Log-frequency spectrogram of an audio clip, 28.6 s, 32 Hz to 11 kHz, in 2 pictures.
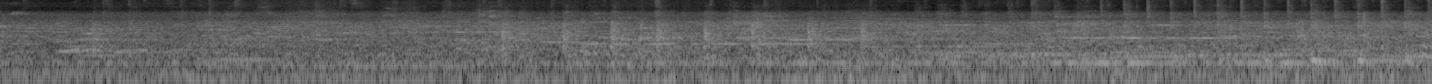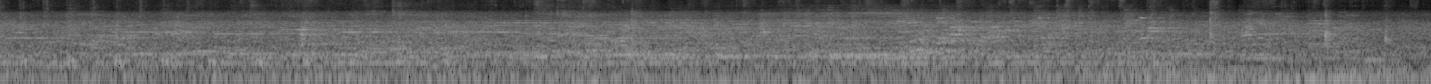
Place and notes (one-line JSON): {"title": "Nanjin Road, Shanghai - inside the department store", "date": "2013-11-25 16:18:00", "description": "The crowd, Walking inside the department store, Footsteps, Traffic Sound, Binaural recording, Zoom H6+ Soundman OKM II", "latitude": "31.24", "longitude": "121.48", "altitude": "9", "timezone": "Asia/Shanghai"}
